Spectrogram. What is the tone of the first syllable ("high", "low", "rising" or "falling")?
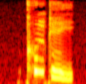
high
